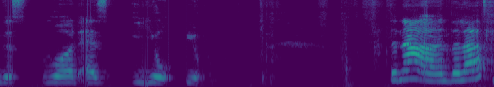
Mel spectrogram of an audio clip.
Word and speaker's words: yo-yo: And here the spelling is Y-O-Y-O. So we are pronouncing this as yo-yo.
